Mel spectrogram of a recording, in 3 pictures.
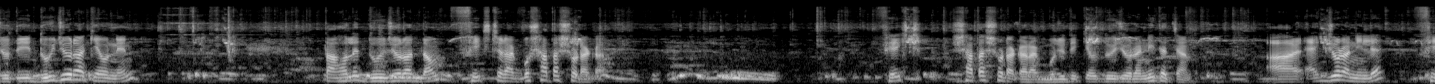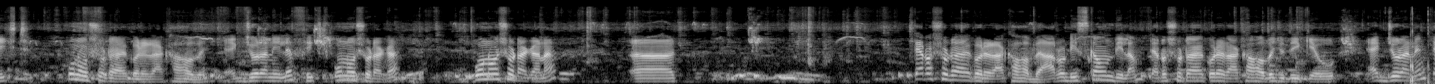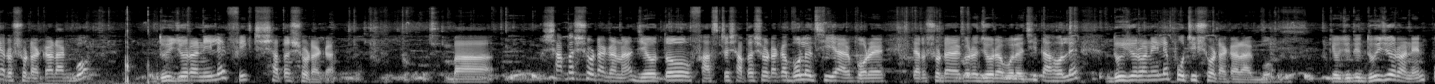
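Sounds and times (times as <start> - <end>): pigeons cooing: 0.0 - 43.0.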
